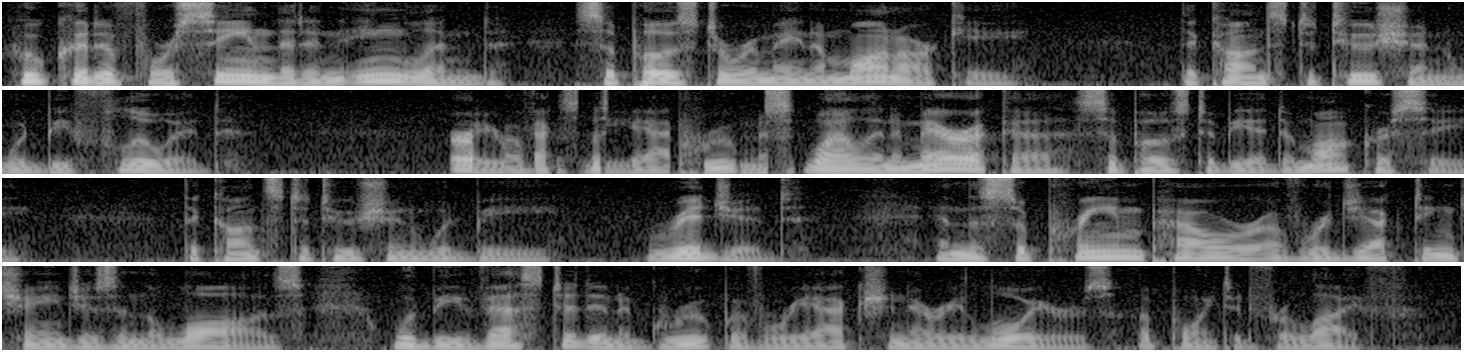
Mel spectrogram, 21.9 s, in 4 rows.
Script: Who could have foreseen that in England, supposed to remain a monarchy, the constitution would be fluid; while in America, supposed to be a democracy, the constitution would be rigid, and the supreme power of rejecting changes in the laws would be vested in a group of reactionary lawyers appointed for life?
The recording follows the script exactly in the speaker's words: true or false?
false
